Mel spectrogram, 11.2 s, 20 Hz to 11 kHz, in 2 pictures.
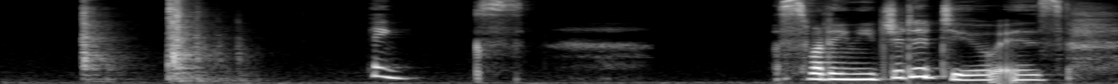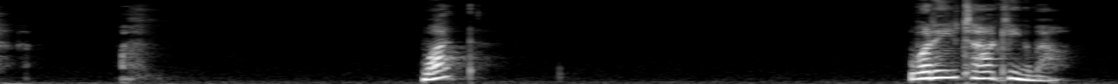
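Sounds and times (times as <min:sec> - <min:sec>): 
door swinging shut with sharp clunks: 0:00.4 - 0:01.4
speech: 0:01.9 - 0:02.6, 0:03.9 - 0:05.6, 0:07.7 - 0:08.0, 0:10.2 - 0:11.0.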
